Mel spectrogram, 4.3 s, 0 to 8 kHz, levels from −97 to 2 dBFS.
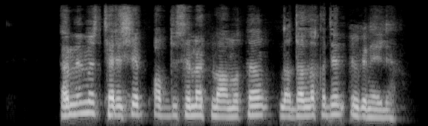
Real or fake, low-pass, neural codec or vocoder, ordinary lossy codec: fake; 7.2 kHz; codec, 32 kHz, 1.9 kbps, SNAC; AAC, 32 kbps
